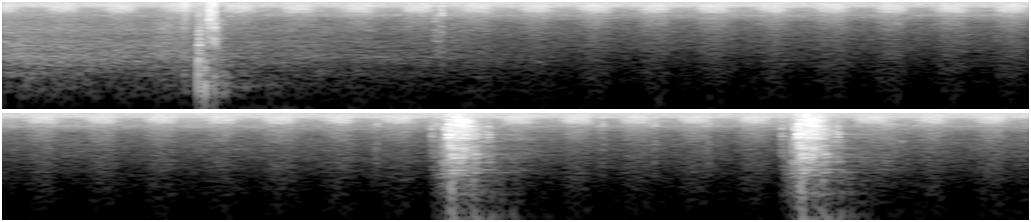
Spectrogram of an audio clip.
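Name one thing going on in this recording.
A menu clicks a few times.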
